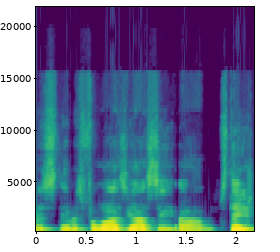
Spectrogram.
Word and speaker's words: Fawaz: Is it Fawaz or how do Yeah, you you got pronounce it that? perfect. Yeah, Fawaz.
